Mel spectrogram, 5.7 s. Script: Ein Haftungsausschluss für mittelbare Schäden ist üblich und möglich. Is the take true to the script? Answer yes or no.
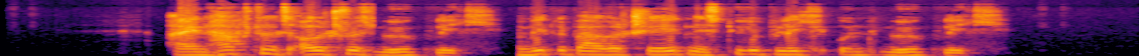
no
